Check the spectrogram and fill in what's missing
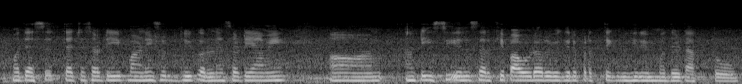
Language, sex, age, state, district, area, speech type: Marathi, female, 30-45, Maharashtra, Sindhudurg, rural, spontaneous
